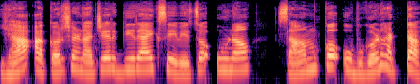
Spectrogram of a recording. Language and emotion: Goan Konkani, disgusted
